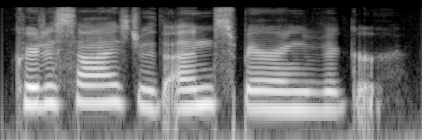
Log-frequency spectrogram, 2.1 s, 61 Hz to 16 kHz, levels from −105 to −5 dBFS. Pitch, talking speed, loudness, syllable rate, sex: 235 Hz, 115 wpm, -19 LUFS, 5.3 syllables/s, female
